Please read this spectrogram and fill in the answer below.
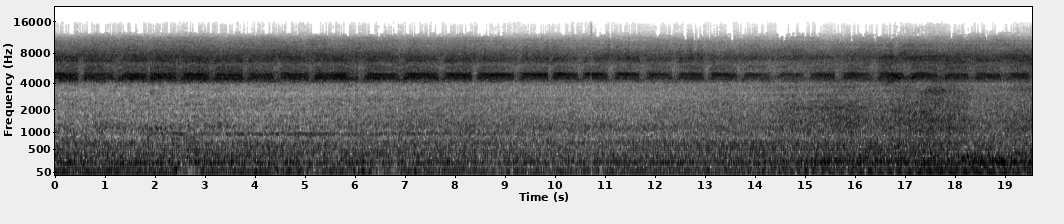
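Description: Chorus of cicadas in pine trees, a loud, shrill buzz pulsing about twice a second, over a low steady rumble.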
